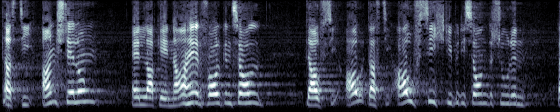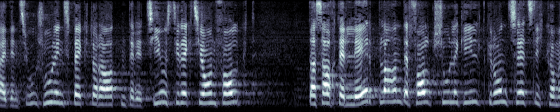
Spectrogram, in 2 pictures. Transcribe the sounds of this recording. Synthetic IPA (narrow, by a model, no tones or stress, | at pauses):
d̥ɑsd̥iːʔanʃtɛlʊŋ | ɛlaɡeːnaːhəɛɐɾfɔlɡənzɔl | d̥aʊfsiaʊd̥ɑsd̥iːʔaʊfsɪçtyːbədiːzɔndəʃuːlən | b̥aɪdeːnʃuːlɪnspɛktoʁaːtn̩deːɐɾɛɐt͡siːʊŋsd̥iʁɛkt͡sjoːnfɔlkt | d̥ɑsaʊxd̥eːɐleːʁplaːndeːɐfɔlksʃuːləɡɪltɡ̥ʁʊntsɛt͡slɪçkʰɔmə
